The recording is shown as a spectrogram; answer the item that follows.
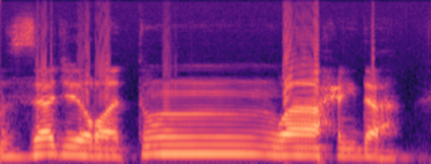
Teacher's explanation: تنوین کے بعد واو ہے تو ہم نے واو سے ملانا بھی ہے اور غنہ بھی کرنا ہے. اور اسی طرح واحدہ، واحدہ الف مدہ ہے اور ہا کو واضح رکھنا ہے.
